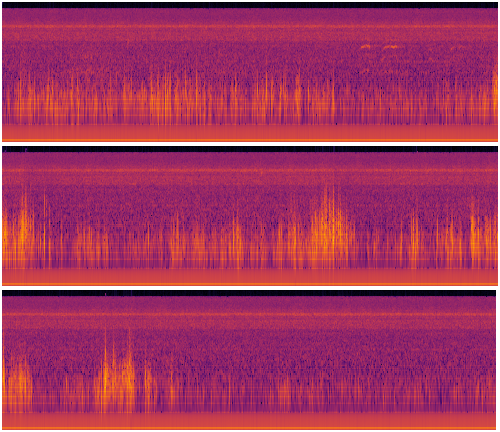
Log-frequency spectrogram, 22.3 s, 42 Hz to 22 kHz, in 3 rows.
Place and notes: Sankey Valley Park, Old Hall. - Wind Underneath A Viaduct At 5am
The Wind underneath the Liverpool - Manchester train line viaduct in Sankey Valley Park, Old Hall, Warrington.
Warrington, UK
